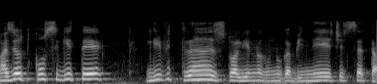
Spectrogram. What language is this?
Portuguese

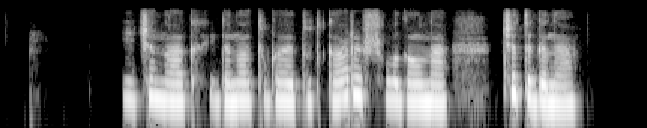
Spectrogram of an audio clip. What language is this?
Mari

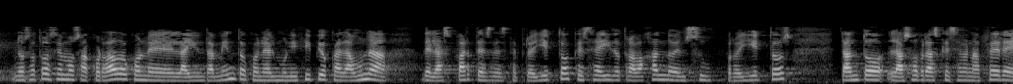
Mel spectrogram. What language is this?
Spanish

